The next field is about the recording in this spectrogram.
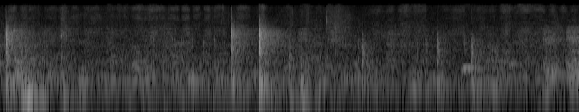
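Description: Scratchy writing strokes on a board, a few short bursts of rubbing and scraping separated by brief pauses, faint and alone with no talk over it.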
